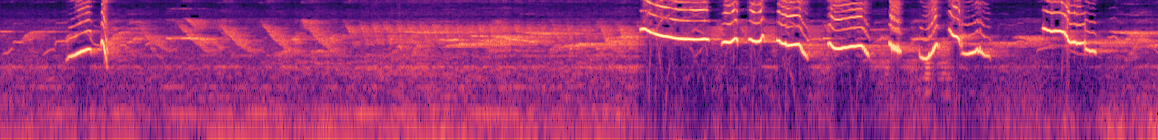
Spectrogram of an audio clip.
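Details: Oriental magpie-robin song intended to trigger mute birds to reply: soft scratchy warbling and one sharp whistle over a low hum, then a sudden loud series of rapid, varied whistled notes, zigzagging up and down.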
